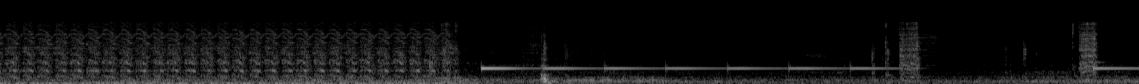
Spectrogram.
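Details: 2012 Chevrolet Cruze 2.0 diesel cranks steadily about four seconds without catching, then stops and a warning chime sounds; cranks but won't start.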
